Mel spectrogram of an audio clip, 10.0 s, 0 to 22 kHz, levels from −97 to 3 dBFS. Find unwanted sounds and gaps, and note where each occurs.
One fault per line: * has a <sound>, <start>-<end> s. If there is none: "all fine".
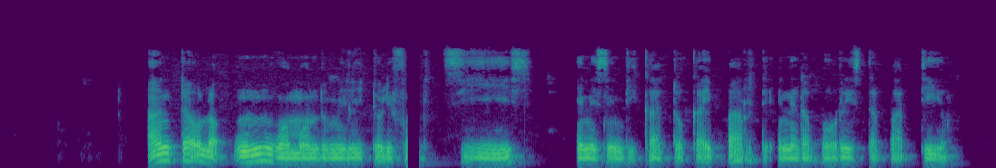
* has a dropout, 4.1-4.2 s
